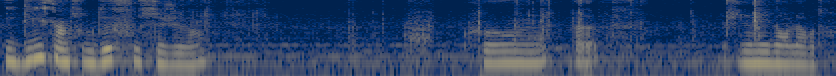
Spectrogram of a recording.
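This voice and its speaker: Slow, mellow-voiced tired woman. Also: mid-range voice, fairly even intonation, soft background music. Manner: musing, thinking aloud while turning cards. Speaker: tarot card reader presenting a deck. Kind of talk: casual deck walkthrough.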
